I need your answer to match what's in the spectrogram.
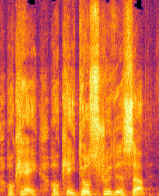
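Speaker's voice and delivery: high-pitched anxious self-coaching; nervous self pep-talk. Retold or imitated.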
